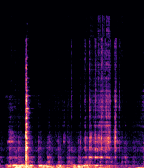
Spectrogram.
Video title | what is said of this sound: جربي الفكرة الموفرة دى هتبقي فطار غدا عشا جوزى قالى لمى ايدك من المصاريف وانا لميت وابهرته🤫😋 | اسمعوا بقى صوت القرمشة بتاعتها الحلوة دي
